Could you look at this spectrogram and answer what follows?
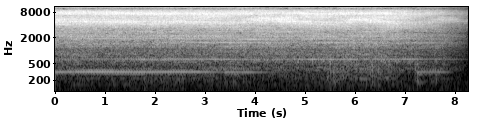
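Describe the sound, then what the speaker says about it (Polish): A steady, loud power drill with a paint mixer paddle whirring continuously through paint, a high whine over a broad buzzing roar, easing off slightly at the end. "Ale najpierw na wiertarkę mieszadło i rozmieszać dobrze farbę."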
